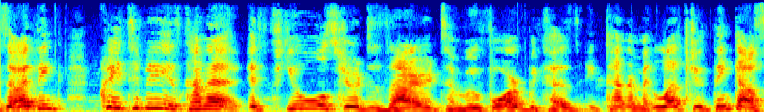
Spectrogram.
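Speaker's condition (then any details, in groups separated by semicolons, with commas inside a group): Slurred speech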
